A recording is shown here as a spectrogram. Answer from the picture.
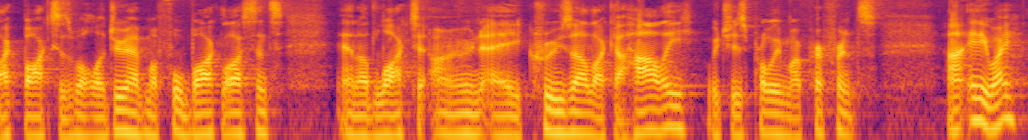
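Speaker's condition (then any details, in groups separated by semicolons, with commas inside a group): No condition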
